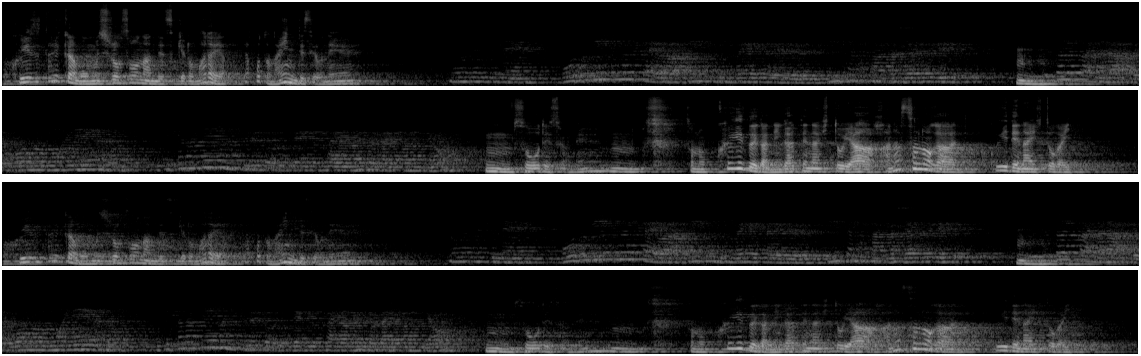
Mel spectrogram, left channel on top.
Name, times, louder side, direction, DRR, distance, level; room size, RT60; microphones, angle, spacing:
voice 1, 0.0-2.3 2.5-3.6 10.1-10.5 16.2-22.1, left 3 dB, 60° left, 10 dB, 0.6 m, -31 dB
voice 2, 4.5-5.2 5.6-9.5 10.3-12.5 12.9-15.8, equal, 50° right, -7 dB, 2.1 m, -45 dB
17.0 x 9.8 x 3.6 m, 2.2 s
head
